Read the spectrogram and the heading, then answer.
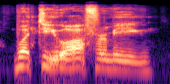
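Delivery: low, rough, gravelly rumble of a tusked brute. Narrator voices a tusked creature speaking to the listeners, in deep gravelly voice. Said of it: "in a d- deep gravelly voice".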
